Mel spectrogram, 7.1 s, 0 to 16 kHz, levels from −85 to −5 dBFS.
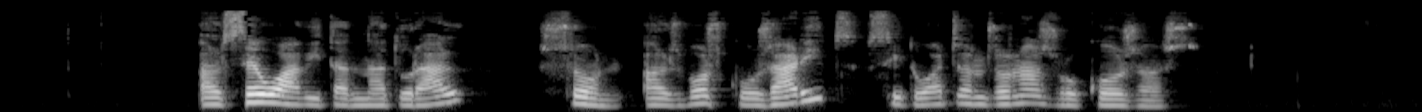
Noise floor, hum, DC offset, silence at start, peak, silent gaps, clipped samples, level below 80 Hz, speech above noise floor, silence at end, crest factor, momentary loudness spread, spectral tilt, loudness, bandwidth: -83 dBFS; none; under 0.1%; 1 s; -8 dBFS; none; under 0.1%; -82 dBFS; 55 dB; 1.15 s; 22 dB; 14 LU; -4 dB/octave; -28 LUFS; 11.5 kHz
